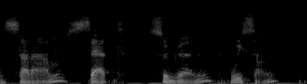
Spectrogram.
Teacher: we only see the [s] whenever it is not followed by the sound [i] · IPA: [saɾam], [sɛt], [sugʌn], [wisʌŋ], [saɾam]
